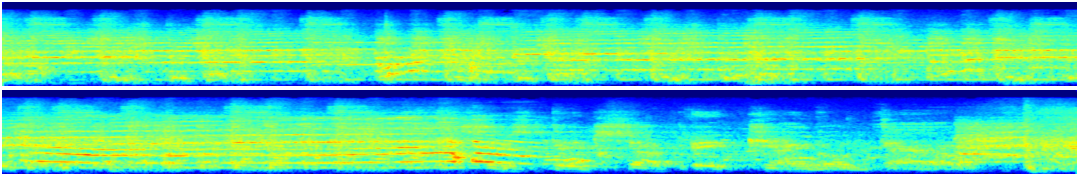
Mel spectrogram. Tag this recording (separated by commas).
Music, Electronic music, Dubstep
